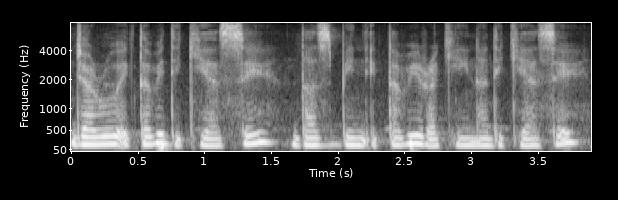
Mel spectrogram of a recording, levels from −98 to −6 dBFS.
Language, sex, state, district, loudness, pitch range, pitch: Nagamese, female, Nagaland, Kohima, -17 LUFS, 155-190 Hz, 165 Hz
